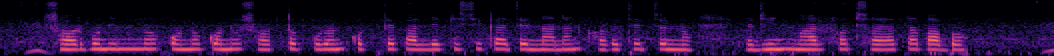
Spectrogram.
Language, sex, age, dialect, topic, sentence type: Bengali, female, 25-30, Northern/Varendri, banking, question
